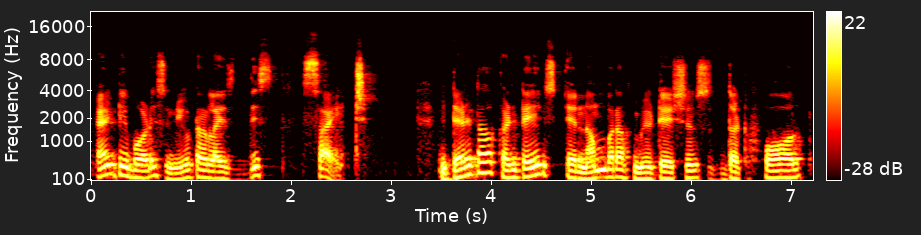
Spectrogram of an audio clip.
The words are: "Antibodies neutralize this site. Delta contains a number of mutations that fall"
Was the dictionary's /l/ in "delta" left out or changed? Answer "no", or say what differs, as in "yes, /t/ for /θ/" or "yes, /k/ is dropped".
no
